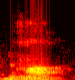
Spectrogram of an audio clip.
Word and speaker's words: Dumas: It's pronounced Dumas.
